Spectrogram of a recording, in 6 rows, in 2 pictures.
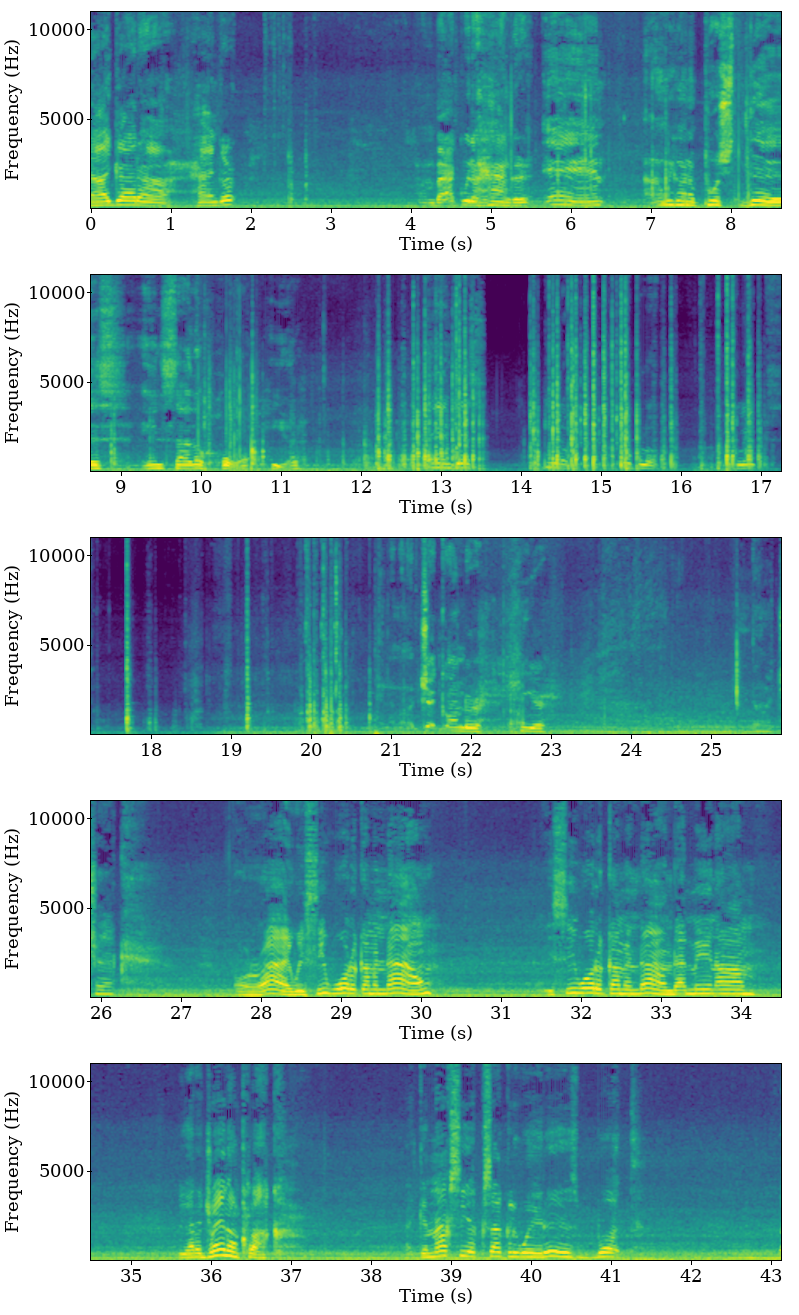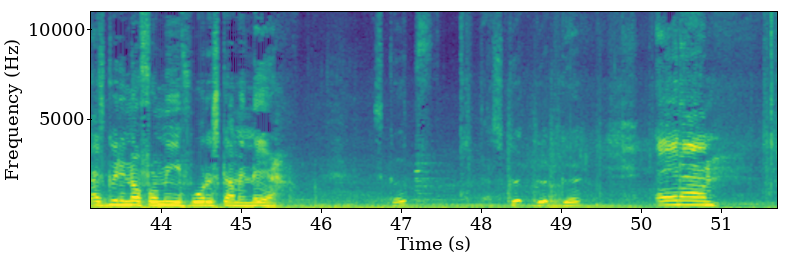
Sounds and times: Speech: 0.0 - 1.8, 4.1 - 11.3, 12.7 - 13.6, 14.2 - 14.7, 15.3 - 15.8, 16.6 - 17.2, 20.8 - 23.0, 25.4 - 26.4, 27.7 - 30.2, 31.5 - 34.2, 35.6 - 37.0, 38.4 - 41.4, 43.1 - 45.6, 46.7 - 47.3, 48.0 - 49.3, 50.2 - 51.0.

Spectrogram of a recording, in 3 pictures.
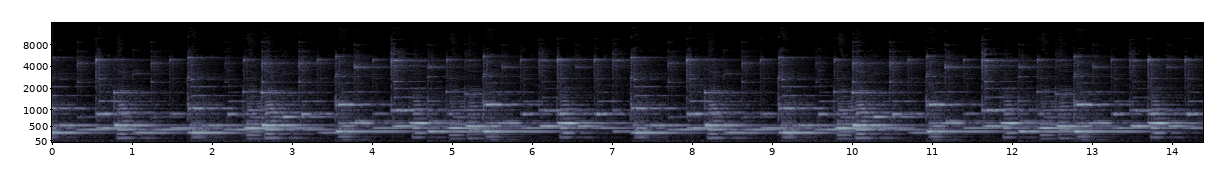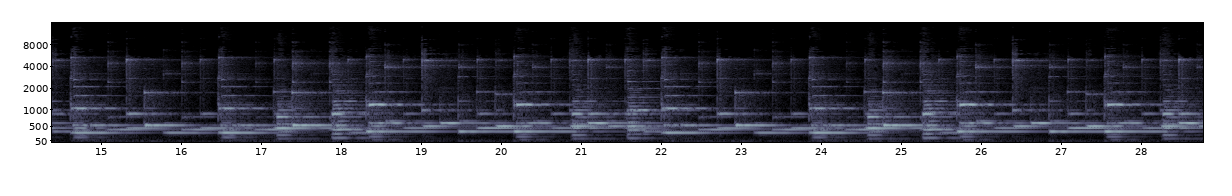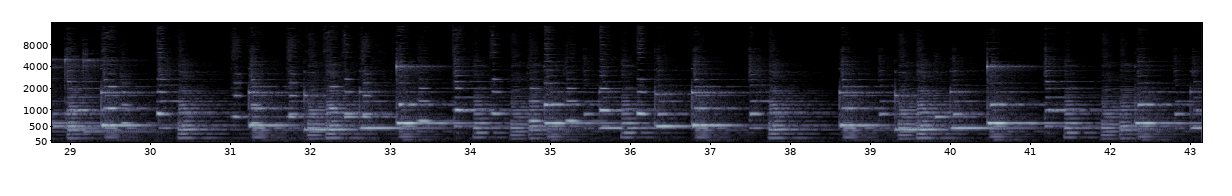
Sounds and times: Music: 0.0 - 43.1.

